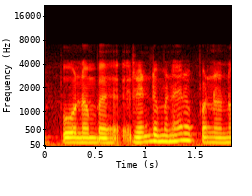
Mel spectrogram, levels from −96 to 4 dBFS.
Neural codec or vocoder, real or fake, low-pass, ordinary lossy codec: vocoder, 44.1 kHz, 128 mel bands every 512 samples, BigVGAN v2; fake; 7.2 kHz; none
